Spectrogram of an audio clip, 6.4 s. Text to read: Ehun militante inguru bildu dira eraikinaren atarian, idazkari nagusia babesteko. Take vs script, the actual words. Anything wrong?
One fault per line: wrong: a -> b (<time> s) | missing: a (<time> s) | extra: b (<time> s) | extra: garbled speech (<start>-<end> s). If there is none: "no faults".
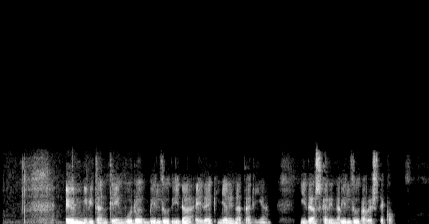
wrong: nagusia -> bildu (5.1 s)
